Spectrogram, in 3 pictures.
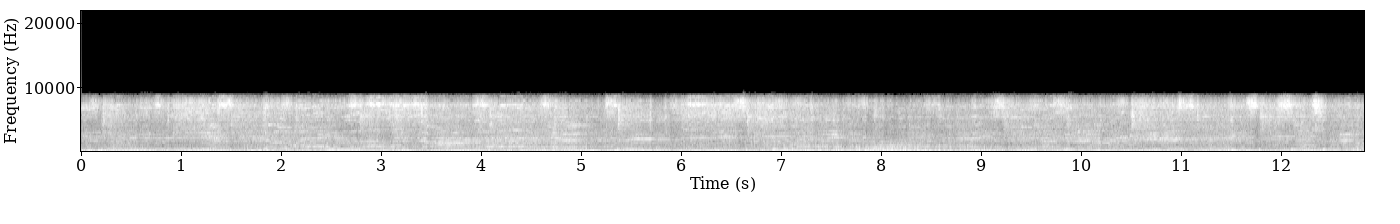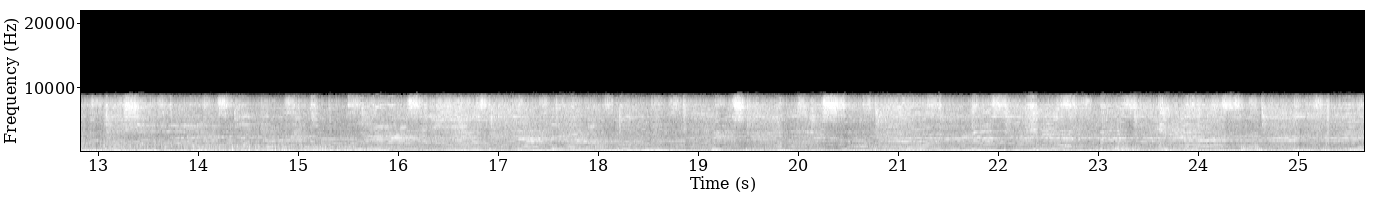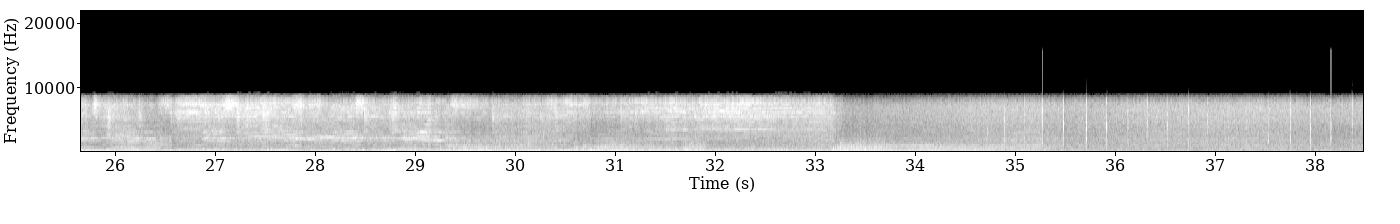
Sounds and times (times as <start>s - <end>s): Music: 0.0s - 35.2s
Outside, urban or manmade: 0.0s - 38.4s.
